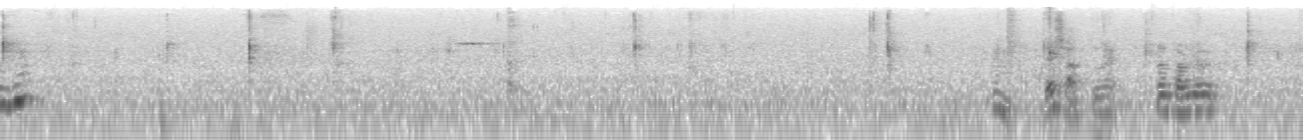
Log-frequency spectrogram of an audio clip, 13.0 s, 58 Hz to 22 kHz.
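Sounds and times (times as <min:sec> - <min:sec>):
wet chewing: 0:01.1 - 0:07.6, 0:08.6 - 0:09.5, 0:11.3 - 0:13.0.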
